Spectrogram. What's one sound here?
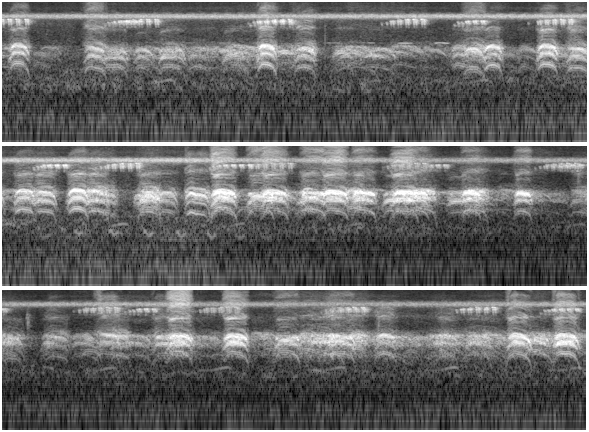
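A crow caws repeatedly nearby.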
